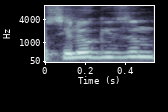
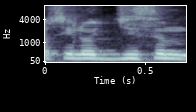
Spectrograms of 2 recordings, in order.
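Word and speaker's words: syllogism: इसकी प्रोनाउंसिएशन करता है, कि कोई जो है वो इसको सिलोगिज्म बोलता है, कुछ कोई इसको सिलोजिज्म बोलता है।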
